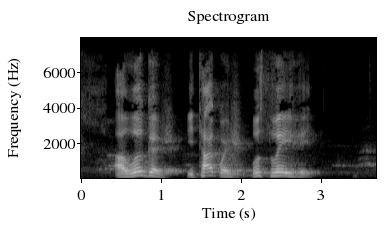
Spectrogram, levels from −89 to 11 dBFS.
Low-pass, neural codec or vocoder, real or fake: 7.2 kHz; none; real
